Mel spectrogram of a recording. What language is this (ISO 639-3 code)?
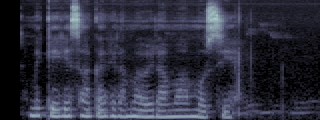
kik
